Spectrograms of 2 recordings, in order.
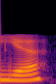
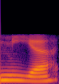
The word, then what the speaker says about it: Amia: Amiya, A-M-I-A. – What is it? Spell it again. – Amiya, A-M-I-A.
